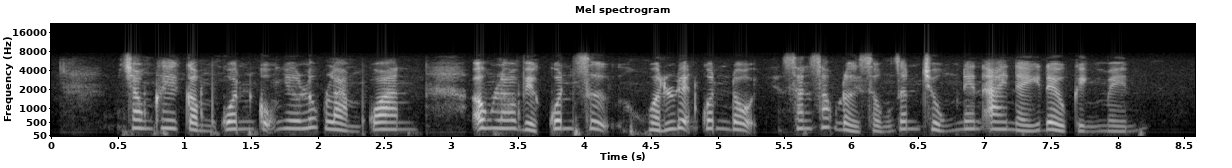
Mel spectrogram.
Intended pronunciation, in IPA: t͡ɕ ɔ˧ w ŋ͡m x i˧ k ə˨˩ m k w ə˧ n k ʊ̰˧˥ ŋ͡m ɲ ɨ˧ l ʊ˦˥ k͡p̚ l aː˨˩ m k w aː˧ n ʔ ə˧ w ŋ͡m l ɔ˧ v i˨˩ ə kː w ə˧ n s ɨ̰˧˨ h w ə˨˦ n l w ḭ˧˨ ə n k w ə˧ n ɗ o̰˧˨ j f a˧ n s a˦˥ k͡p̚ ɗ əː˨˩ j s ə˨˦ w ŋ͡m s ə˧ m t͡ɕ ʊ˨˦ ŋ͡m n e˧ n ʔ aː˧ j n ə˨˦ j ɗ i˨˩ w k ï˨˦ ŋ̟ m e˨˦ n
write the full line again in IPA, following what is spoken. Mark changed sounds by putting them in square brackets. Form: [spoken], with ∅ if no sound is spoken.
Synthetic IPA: t͡ɕ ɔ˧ w ŋ͡m x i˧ k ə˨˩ m k w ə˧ n k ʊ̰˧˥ ŋ͡m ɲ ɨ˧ l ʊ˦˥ k͡p̚ l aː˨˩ m k w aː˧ n ʔ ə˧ w ŋ͡m l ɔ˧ v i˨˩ ə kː w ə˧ n s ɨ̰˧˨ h w ə˨˦ n l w ḭ˧˨ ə n k w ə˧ n ɗ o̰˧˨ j [s] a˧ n s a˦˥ k͡p̚ ɗ əː˨˩ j s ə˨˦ w ŋ͡m [z] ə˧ [n] t͡ɕ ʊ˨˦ ŋ͡m n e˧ n ʔ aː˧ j n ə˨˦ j ɗ [e˨˩] w k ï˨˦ ŋ̟ m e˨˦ n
